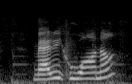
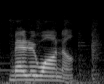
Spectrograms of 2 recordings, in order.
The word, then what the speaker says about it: marijuana: मैरिजुआना तो नहीं बोलते, मैरीहुआना नहीं बोलते, मैरिवाना। It's called marijuana. मतलब बोलते ही लगता है हमने कितनी बड़ी चीज़ बोली है ना। हाँ, सो मैरीहुआना नहीं, मैरीवाना।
